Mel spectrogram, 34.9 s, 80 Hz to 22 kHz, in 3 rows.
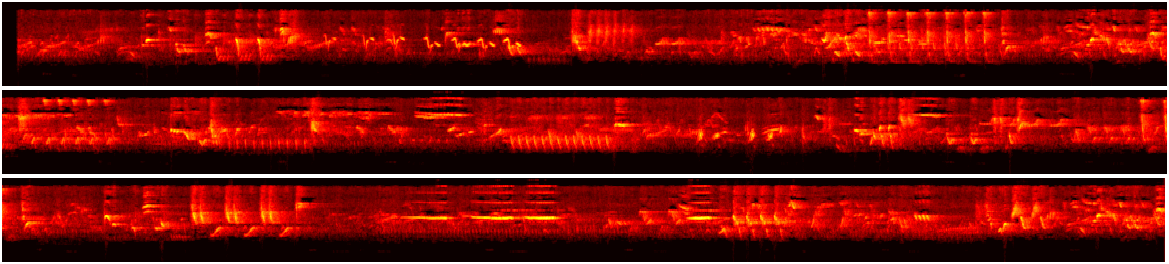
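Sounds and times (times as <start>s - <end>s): songbird chirping and trilling: 0.2s - 34.9s
bird whistled notes: 27.2s - 29.0s, 30.0s - 31.2s.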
